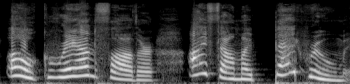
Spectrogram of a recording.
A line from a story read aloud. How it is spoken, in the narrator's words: exclaimed the little girl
